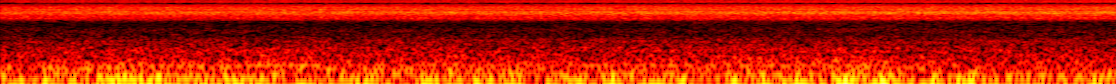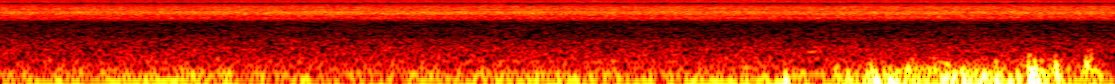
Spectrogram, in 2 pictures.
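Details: Male blackish cicada held with a captured female, singing a serenade to her. A steady, unbroken high buzzing hiss runs throughout, with low rumbling handling noise near the end.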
